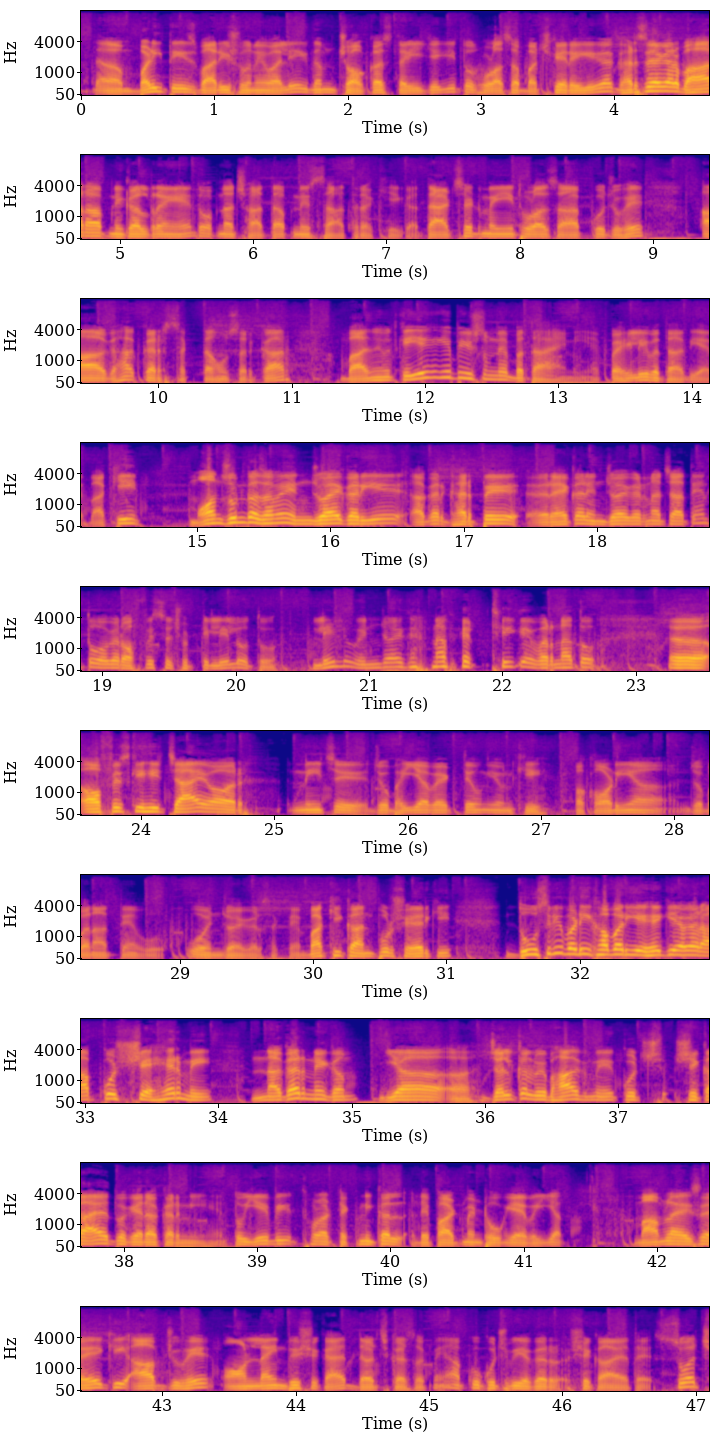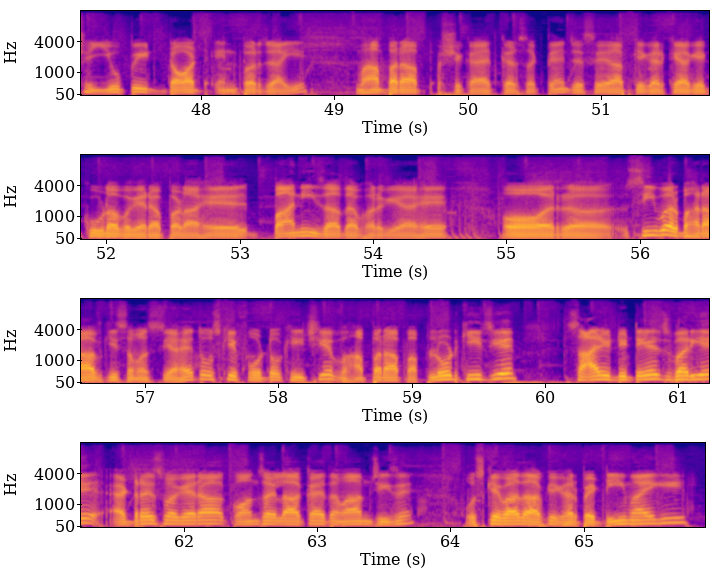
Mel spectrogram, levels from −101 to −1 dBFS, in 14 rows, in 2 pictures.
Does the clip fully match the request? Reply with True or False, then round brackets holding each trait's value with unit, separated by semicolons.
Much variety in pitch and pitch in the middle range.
False (6.4 semitones; 125 Hz)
